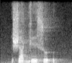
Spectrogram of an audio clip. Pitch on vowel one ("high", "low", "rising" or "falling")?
falling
